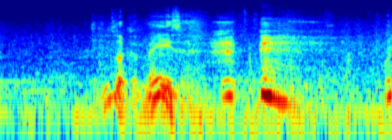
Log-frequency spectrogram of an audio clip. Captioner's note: clears throat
